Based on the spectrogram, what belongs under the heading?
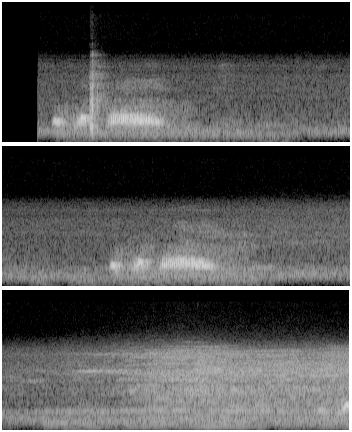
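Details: Spotted dove, described as very heated, with a recording suited to luring birds: two bursts of low, hollow, rolling coos about four seconds apart, followed by rising broadband noise.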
